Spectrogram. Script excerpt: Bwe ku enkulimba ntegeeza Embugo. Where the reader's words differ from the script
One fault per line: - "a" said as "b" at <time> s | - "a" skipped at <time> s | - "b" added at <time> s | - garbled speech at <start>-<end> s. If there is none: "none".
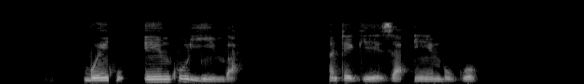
none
